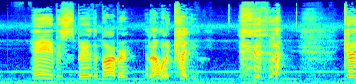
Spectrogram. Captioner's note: laughs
